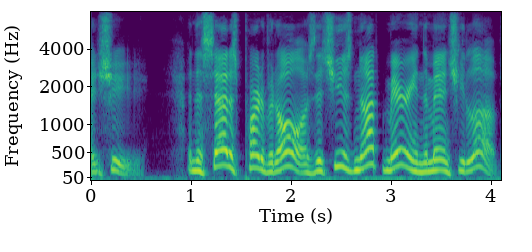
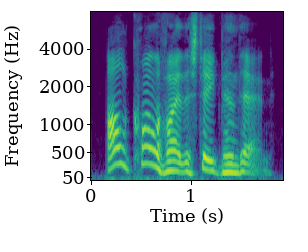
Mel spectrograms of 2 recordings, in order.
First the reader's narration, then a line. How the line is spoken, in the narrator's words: answered, with a laugh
